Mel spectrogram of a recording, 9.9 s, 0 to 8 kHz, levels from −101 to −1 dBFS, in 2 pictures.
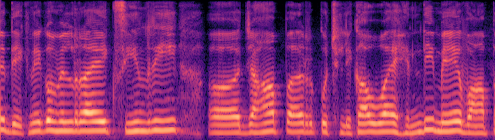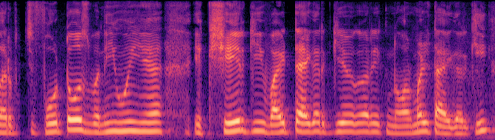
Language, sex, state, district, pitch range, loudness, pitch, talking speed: Hindi, male, Bihar, Jahanabad, 170-195 Hz, -20 LUFS, 185 Hz, 205 wpm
